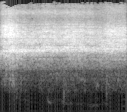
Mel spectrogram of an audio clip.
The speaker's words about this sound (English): Spray it. Spray it. Be more specific. I spray it at the chair so we can see the laser lines and duck between them.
